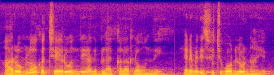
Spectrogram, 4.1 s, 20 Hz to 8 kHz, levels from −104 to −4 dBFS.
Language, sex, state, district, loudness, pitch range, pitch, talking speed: Telugu, male, Telangana, Mahabubabad, -14 LUFS, 120-135 Hz, 130 Hz, 220 wpm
